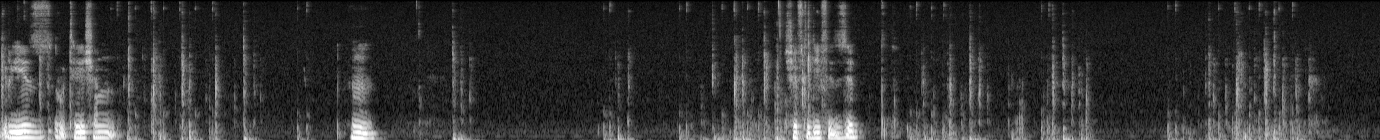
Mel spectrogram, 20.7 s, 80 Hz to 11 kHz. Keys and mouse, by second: 0.6 s, 2.2 alt+middle click, 2.5 ctrl+alt+middle click, 3.0 alt+shift+middle click, 4.5 g, 6.8 r, 9.2 s, 10.9 alt+shift+middle click, 11.3 ctrl+alt+middle click, 12.0 shift+d, 14.0 alt+shift+middle click, 14.5 g, 15.9 s, 18.3 alt+shift+middle click, 18.8 ctrl+alt+middle click, 19.3 alt+shift+middle click.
